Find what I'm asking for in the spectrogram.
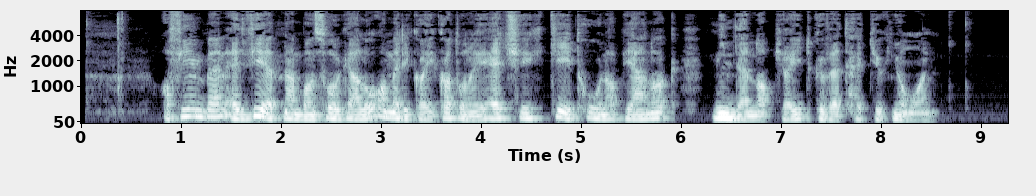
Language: Hungarian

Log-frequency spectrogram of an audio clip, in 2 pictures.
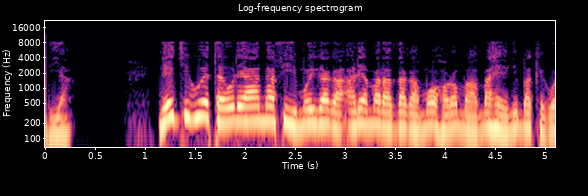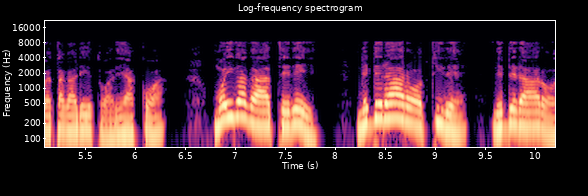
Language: Kikuyu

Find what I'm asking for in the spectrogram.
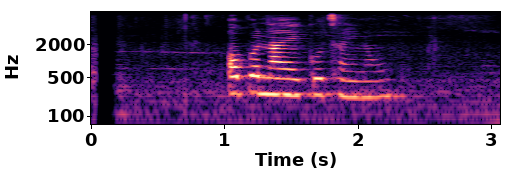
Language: Nepali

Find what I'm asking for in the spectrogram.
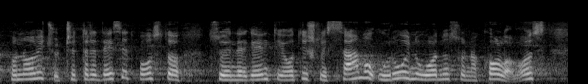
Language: Croatian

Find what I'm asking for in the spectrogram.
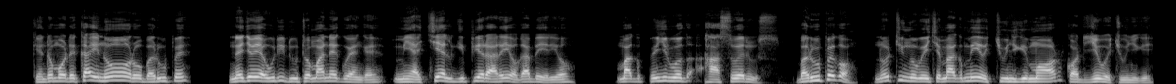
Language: Luo (Kenya and Tanzania)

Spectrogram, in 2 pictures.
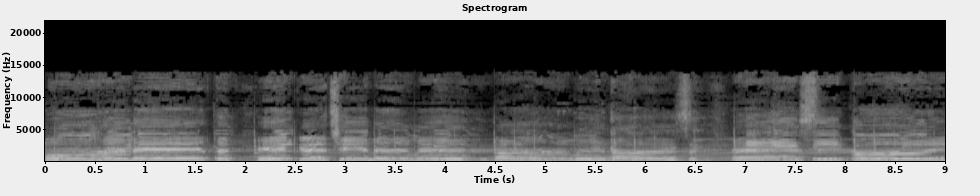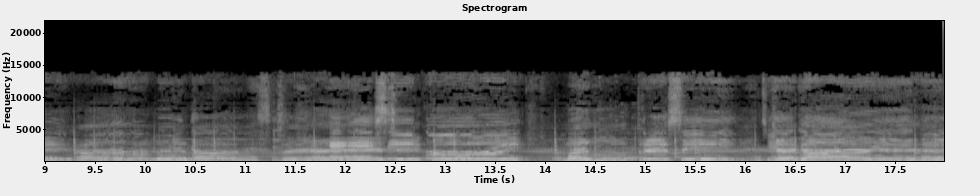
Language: Hindi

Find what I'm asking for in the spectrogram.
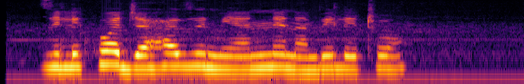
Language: Swahili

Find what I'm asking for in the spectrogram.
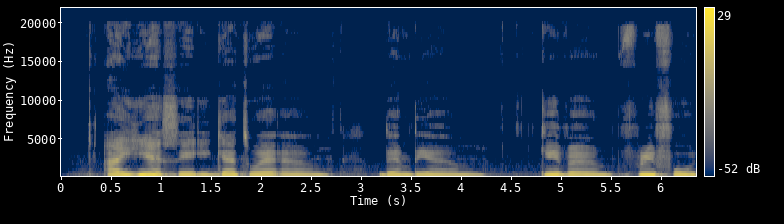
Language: Nigerian Pidgin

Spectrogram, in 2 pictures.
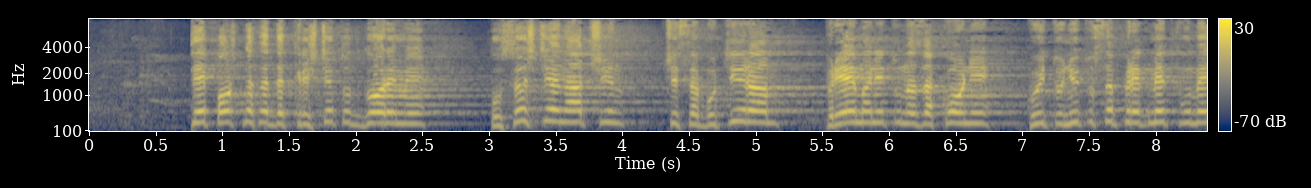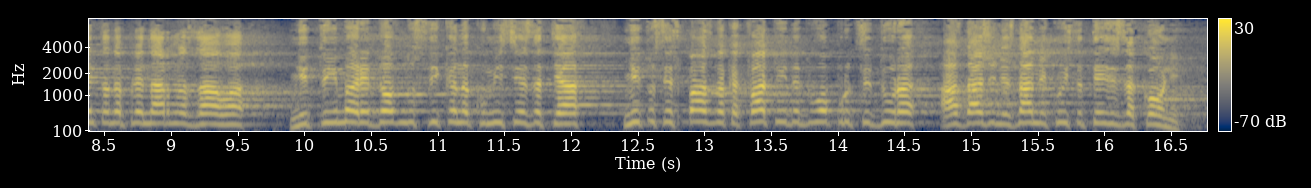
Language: Bulgarian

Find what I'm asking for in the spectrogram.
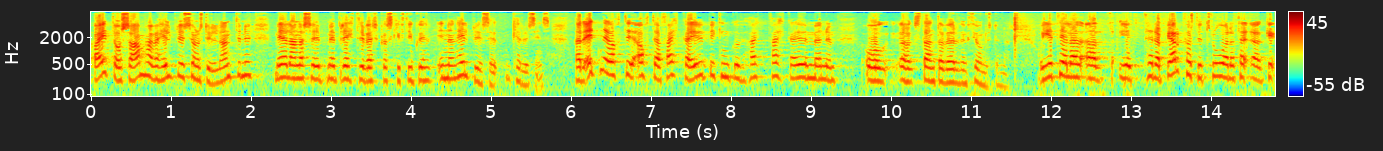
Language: Icelandic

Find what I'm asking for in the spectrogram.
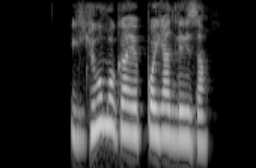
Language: Mari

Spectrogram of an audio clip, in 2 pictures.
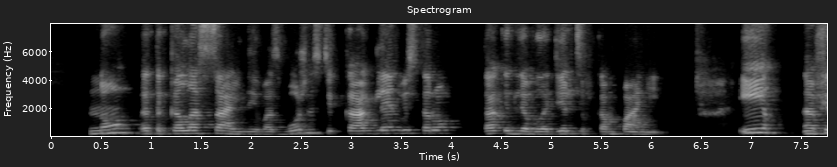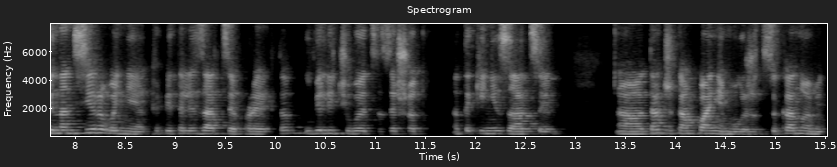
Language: Russian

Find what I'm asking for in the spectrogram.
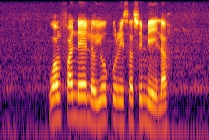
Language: Tsonga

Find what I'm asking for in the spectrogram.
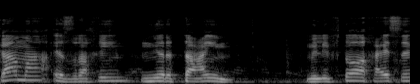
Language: Hebrew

